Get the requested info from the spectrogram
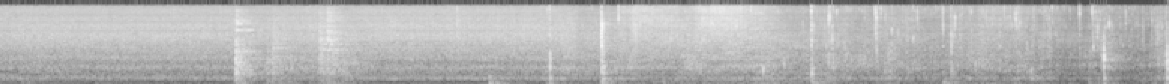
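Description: A wooden spoon stirring chopped tomatoes into hot sweated vegetables in a stainless steel pot, over a steady sizzle, with a few scrapes and knocks of the spoon against the pot.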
